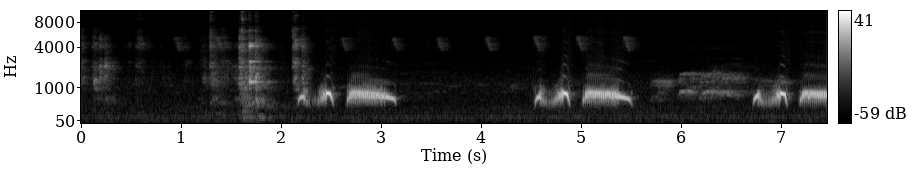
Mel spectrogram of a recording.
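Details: Decoy spotted dove used to provoke wild doves into cooing; a few sharp clicks open, then three deep phrases of two brief notes leading into a long, steady coo.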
